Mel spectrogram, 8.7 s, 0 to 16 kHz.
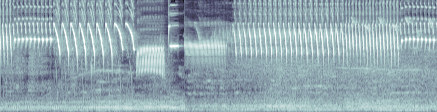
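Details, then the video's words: Canary in long continuous song meant for training other birds: rapid high trills, a run of descending slurs, low buzzy notes, then long fast repeated trills. "11 Suara Burung Kenari II GACOR PANJANG Cocok untuk Masteran"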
